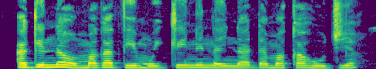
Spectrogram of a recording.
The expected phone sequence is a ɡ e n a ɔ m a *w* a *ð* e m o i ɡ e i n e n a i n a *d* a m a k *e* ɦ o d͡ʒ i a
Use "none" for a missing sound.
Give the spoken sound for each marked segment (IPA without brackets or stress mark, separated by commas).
ɣ, ð, d, a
